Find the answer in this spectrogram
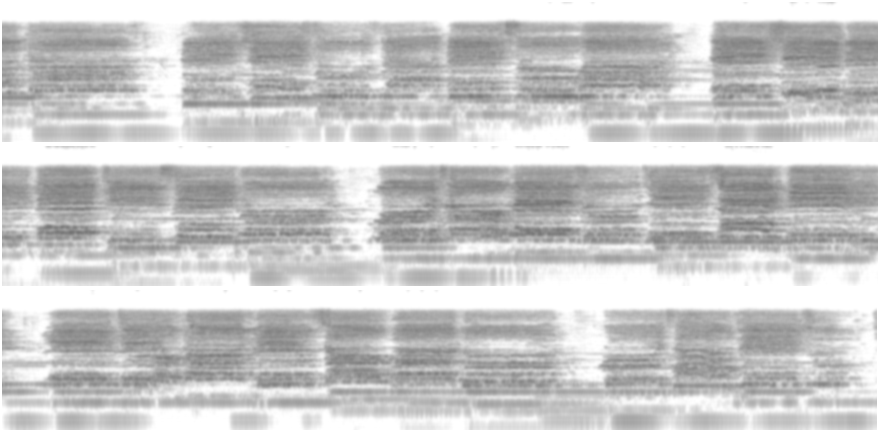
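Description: Church choir singing in phrases broken by brief pauses about every six to seven seconds.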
